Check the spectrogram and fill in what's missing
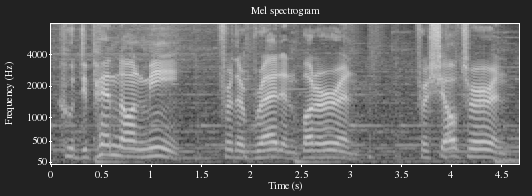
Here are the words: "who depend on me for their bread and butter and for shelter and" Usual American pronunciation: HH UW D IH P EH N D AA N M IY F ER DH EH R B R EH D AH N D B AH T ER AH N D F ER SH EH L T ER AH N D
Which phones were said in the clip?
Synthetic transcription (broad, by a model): HH UW D IH P EH N D N M IY F ER DH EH R B R EH D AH N B AH T ER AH N F ER SH EH L T ER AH N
